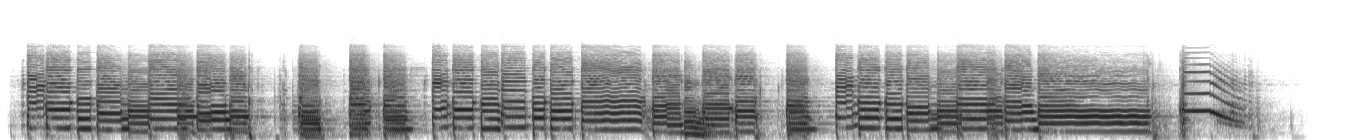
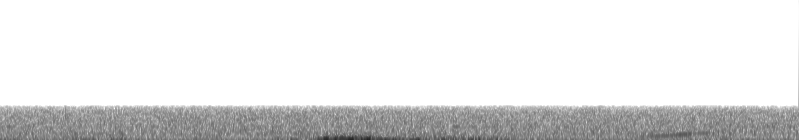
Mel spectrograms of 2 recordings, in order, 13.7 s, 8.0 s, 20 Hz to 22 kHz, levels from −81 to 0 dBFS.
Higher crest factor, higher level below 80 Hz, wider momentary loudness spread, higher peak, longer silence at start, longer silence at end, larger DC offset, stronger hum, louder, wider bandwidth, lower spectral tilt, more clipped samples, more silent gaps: about the same, 14 dB vs 18 dB; second, -48 dBFS vs -30 dBFS; second, 5 LU vs 8 LU; first, 0 dBFS vs -10 dBFS; first, 0.2 s vs 0 s; first, 1.05 s vs 0 s; second, under 0.1% vs 0.9%; neither; first, -14 LUFS vs -35 LUFS; first, 7 kHz vs 1 kHz; second, -6.5 dB/octave vs -16.5 dB/octave; neither; neither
